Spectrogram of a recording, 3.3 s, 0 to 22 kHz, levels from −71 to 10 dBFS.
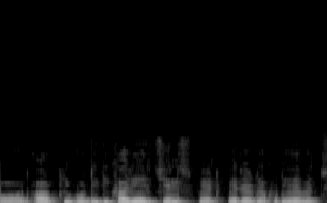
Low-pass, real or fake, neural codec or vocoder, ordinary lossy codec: none; real; none; none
